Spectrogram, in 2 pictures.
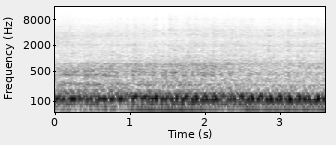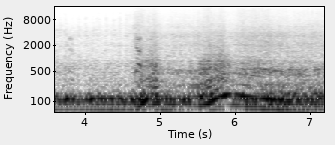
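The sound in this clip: A 1974 Pantera GTS engine with factory headers idles as a steady, low, throbbing rumble, which swells briefly louder near the end.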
